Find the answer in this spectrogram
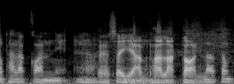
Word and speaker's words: พารากอน: อ่า ใช่ ครับ เ ต้อง อ่าน ว่า พารากอน เนี่ย สยาม พารากอน เรา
